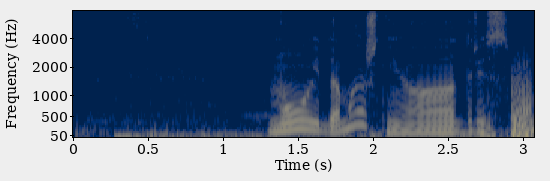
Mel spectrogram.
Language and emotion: Russian, neutral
